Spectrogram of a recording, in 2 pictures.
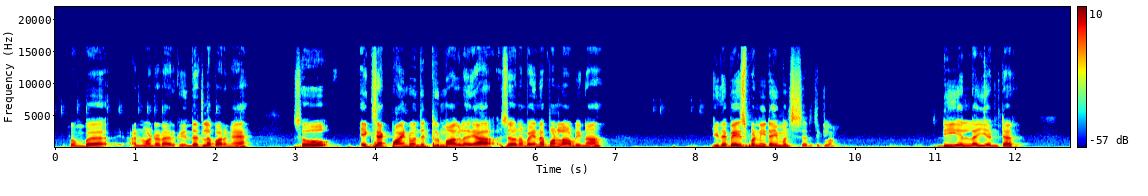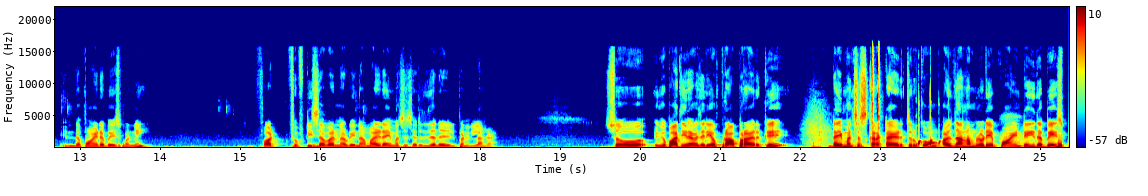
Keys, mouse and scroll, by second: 0.2 double click, 0.6 double click, 1.0 double click, 6.0 middle click, 7.9 double click, 8.4-10.9 scroll down 1, 10.7-11.9 typing, 14.4 scroll up 1, 14.5-15.2 typing, 15.0 scroll, 15.1-15.5 scroll down 1, 15.7 middle click, 16.6 Escape, 17.2 double click, 17.5 Delete, 18.0 scroll up 1, 19.2-19.6 scroll down 1, 19.9 middle click, 20.3 scroll up 1, 21.2 middle click, 21.6 scroll down 1.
